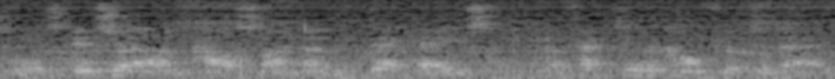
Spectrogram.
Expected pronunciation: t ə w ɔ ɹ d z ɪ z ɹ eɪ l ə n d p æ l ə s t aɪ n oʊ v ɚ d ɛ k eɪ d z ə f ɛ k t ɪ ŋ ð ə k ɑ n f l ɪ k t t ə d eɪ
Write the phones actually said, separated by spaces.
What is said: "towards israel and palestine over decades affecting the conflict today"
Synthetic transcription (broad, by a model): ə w ɔ d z ɪ z ɹ eɪ l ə n p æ l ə s t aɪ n oʊ v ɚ d ɛ k eɪ d z ə f ɛ k t ɪ ŋ ð ə k ɑ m f l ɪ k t t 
